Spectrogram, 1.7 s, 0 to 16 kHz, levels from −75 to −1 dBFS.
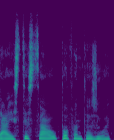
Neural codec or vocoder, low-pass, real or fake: none; 14.4 kHz; real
